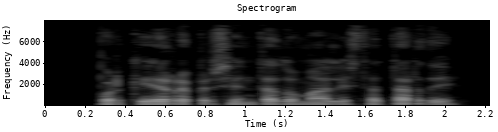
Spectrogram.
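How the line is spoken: Plain. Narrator (Spanish): contestó el actor

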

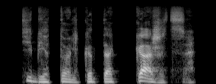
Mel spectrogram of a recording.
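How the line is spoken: Sorceress's hiss. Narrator (Russian): прошипела чародейка

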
